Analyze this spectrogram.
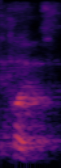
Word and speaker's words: Put: on some scholarly stuff when you see a p in the h together usually that can be pronounced as a f like but for this class we'll just say put right so north africans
